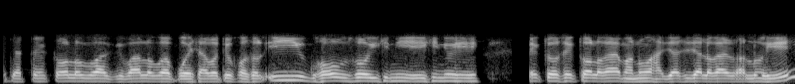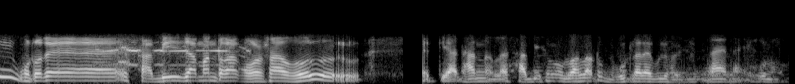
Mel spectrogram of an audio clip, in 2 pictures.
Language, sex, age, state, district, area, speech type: Assamese, male, 45-60, Assam, Dhemaji, urban, conversation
